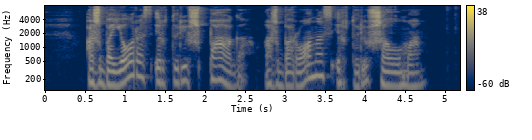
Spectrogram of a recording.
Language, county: Lithuanian, Panevėžys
